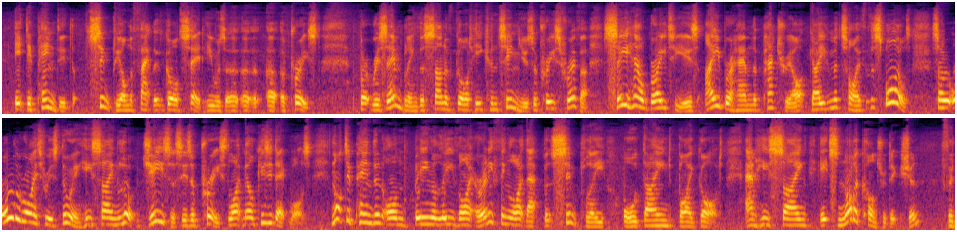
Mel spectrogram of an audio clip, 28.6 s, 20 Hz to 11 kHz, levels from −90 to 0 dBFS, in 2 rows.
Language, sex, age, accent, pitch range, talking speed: English, male, 40-59, British, 140-220 Hz, 170 wpm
